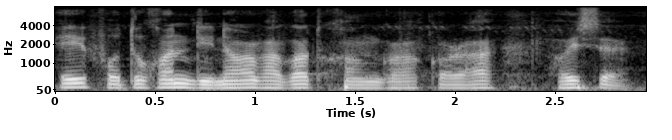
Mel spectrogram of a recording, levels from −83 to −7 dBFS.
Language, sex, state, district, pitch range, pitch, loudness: Assamese, male, Assam, Sonitpur, 115-130 Hz, 125 Hz, -18 LUFS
